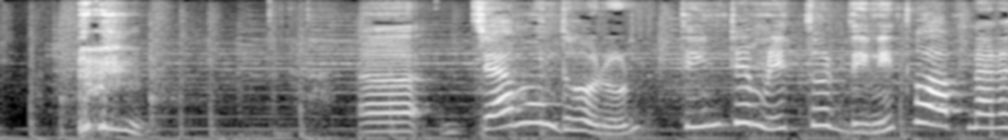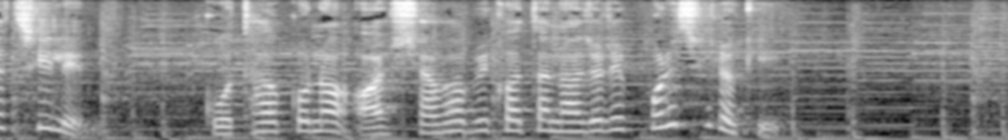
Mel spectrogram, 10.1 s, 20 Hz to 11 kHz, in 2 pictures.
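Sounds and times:
woman clearing her throat: 0.4s - 0.8s
speech: 0.4s - 1.0s, 1.8s - 9.1s.

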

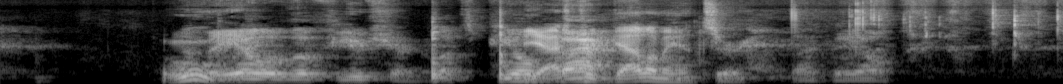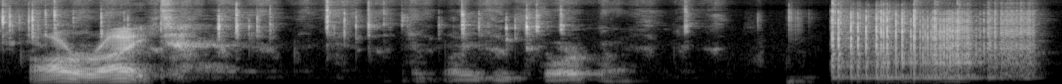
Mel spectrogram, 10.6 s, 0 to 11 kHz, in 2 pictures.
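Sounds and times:
speech: 0.8s - 4.7s, 5.5s - 6.5s, 7.4s - 8.7s
dice clattering across a hard surface: 4.3s - 8.2s, 9.2s - 10.6s.

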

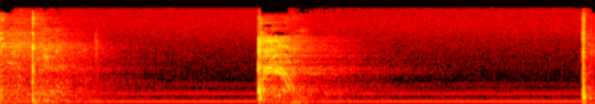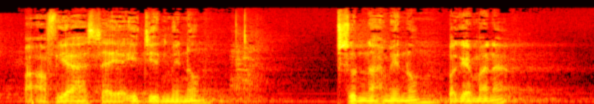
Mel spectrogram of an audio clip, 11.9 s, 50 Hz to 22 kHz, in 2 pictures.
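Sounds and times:
low steady hum: 0.0s - 11.8s
person coughing: 2.6s - 3.6s
speech: 6.2s - 8.2s, 9.4s - 11.2s.

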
